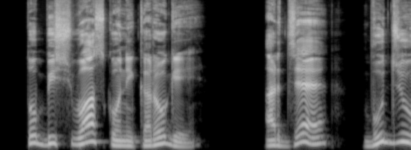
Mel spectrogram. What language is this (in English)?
Haryanvi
